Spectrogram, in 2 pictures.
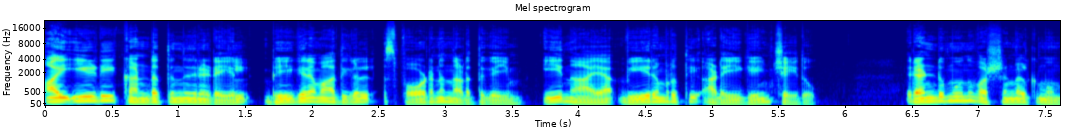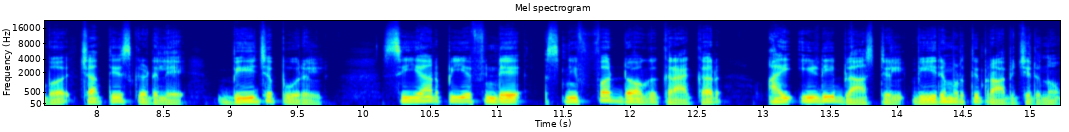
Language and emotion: Malayalam, neutral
